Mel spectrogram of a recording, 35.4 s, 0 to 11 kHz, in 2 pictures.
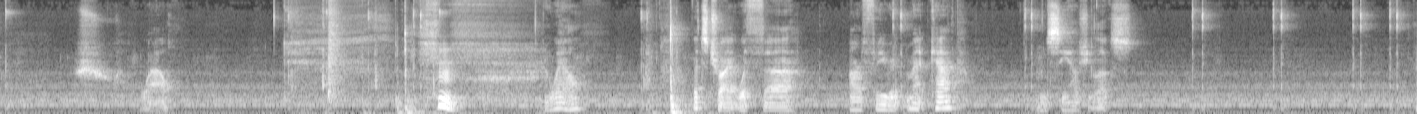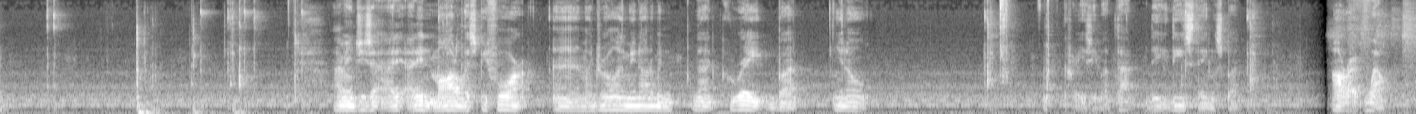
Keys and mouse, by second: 0.7-2.0 middle drag, 4.2 middle click, 5.1 ctrl+s, 8.4 n, 11.2-14.7 drag, 14.9-17.4 drag, 17.4 right click, 18.4 click, 19.4 n, 20.4 middle click, 24.6 middle click, 32.6-33.7 middle drag, 33.7 click.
